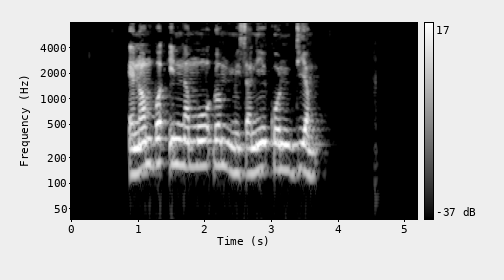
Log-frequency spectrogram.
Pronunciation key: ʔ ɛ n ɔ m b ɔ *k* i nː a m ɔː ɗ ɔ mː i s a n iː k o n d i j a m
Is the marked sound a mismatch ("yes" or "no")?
yes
